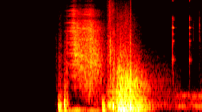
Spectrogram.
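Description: A man speaks briefly and close to a microphone.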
